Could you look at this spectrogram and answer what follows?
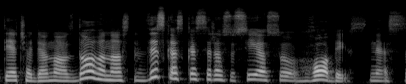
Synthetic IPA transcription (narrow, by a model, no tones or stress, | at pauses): t̪ʲiɛt͡ʃʲoːd̪ʲiɛnoːsd̪oːʋɐnoːsʋʲɪskɐskɐsiːɾɐsʊsʲɪjosʊɣoːbʲɪjʊsnʲɛs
